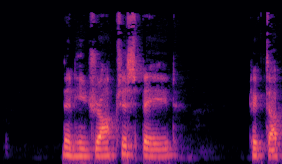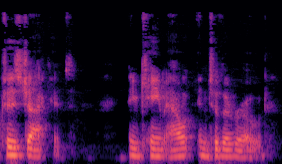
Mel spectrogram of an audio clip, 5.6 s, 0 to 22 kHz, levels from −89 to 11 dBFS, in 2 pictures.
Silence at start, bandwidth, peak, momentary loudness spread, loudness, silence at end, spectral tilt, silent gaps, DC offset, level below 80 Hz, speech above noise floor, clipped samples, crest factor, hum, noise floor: 0.65 s; 17 kHz; -4 dBFS; 12 LU; -22 LUFS; 0.15 s; -4.5 dB/octave; none; under 0.1%; -58 dBFS; 59 dB; under 0.1%; 20 dB; none; -81 dBFS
